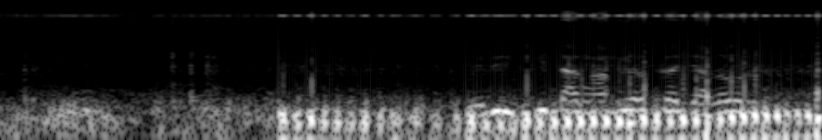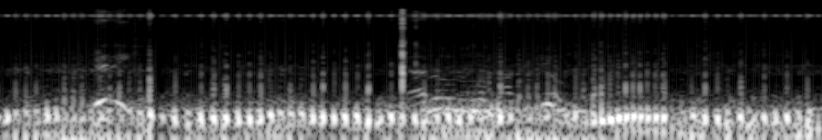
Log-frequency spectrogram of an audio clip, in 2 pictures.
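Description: Dirt bike engine riding a muddy single-track rut. It is fairly quiet at first, then gets much louder about a second and a half in as the throttle opens, and keeps running hard with a fast, even firing beat.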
